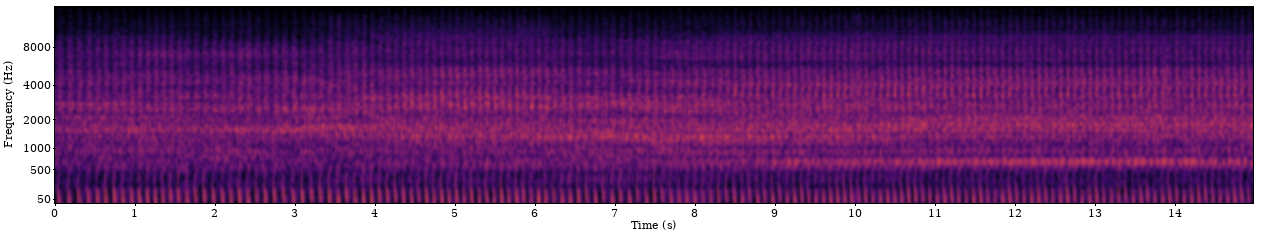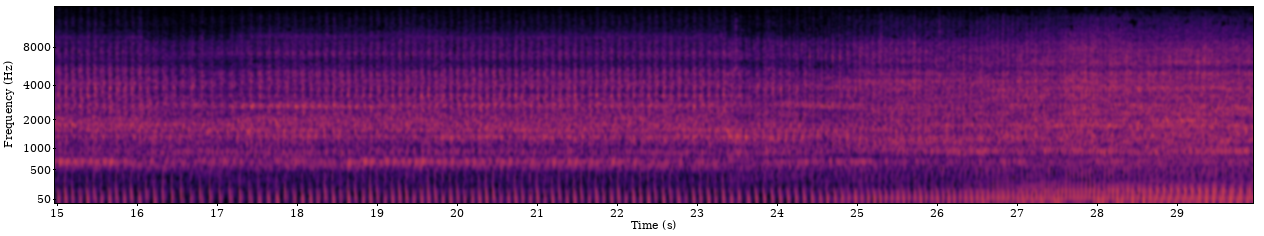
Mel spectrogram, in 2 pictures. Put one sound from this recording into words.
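A small engine chugs loudly and steadily close by.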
